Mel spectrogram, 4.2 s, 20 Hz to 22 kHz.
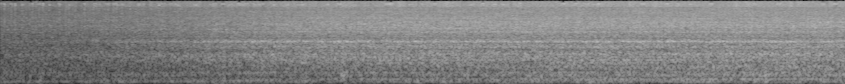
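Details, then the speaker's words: Ford 5.4 L Triton V8 after timing chain replacement, revved after startup: the engine note climbs smoothly and steadily with no tapping or rattle, no longer shaking, not a box of rocks. Normal engine rev. "basically it's settling down i turned that off i think not really shaking like it was it's not a box of rocks give her a rev see if it"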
